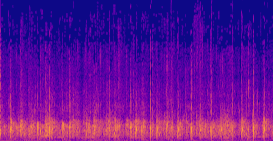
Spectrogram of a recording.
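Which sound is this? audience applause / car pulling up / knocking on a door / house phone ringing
audience applause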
